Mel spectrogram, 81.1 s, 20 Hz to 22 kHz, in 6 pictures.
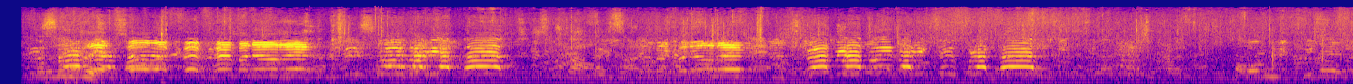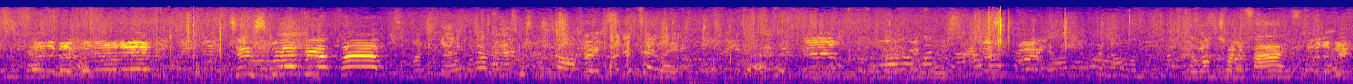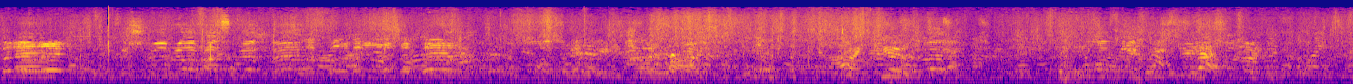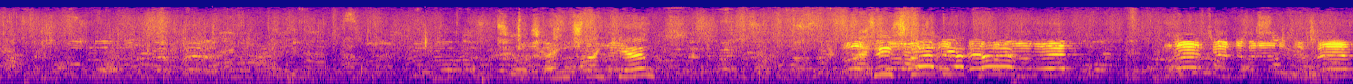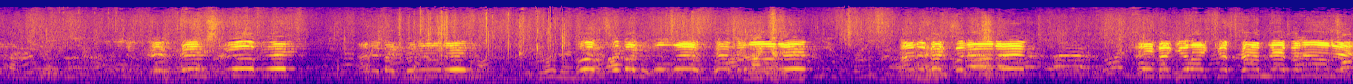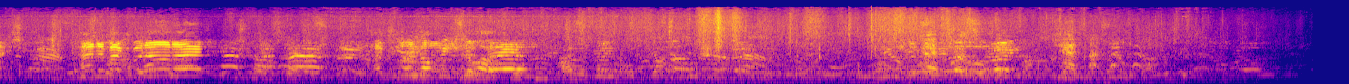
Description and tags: Two vendors at a market stall in Doncaster, South Yorkshire, shouting about offers with bananas and strawberries. Male voice. 4th-gen-ipod touch, edited with Audacity
strawberries, banana, market, market-day, male, town, sale, doncaster, bananas, stall, vendor, field-recording, offer, strawberry, people, ambience, announcement, voice, fruit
